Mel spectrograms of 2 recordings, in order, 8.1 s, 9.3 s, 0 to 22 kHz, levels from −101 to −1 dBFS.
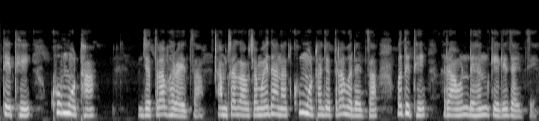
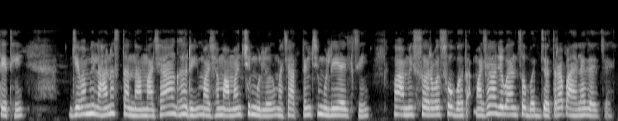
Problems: none marked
